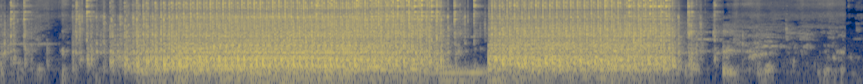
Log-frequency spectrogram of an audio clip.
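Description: Domestic sewing machine stitching through cloth with a fast, even rattle of needle strokes, running in two spells with a short stop between them. It falls quiet with a few light clicks near the end.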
